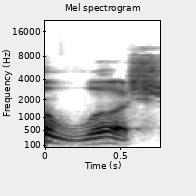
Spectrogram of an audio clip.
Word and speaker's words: Loesch: The other thing, Dana Lush or Lausch or whoever the hell that woman is, Lash. that's like honest Lash. You don't pronounce. I'm not going to pronounce Lash.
